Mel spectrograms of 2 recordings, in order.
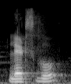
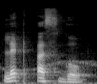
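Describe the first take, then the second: First: Let us is contracted into one syllable. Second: Let and us are said as separate words. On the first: The speaker calls it right. "आप भी अपने दोस्तों को कहते होंगे लेट्स go" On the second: The speaker calls it wrong. "ऐसे कोई नहीं कहता"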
